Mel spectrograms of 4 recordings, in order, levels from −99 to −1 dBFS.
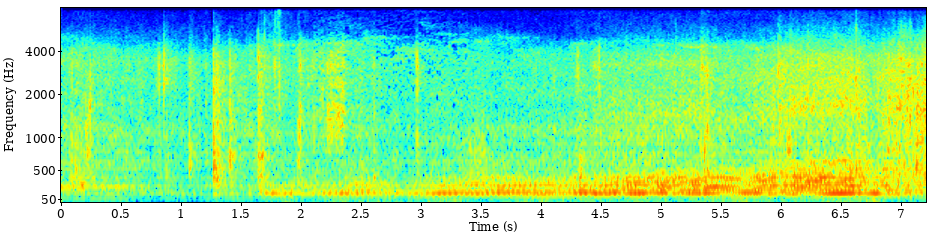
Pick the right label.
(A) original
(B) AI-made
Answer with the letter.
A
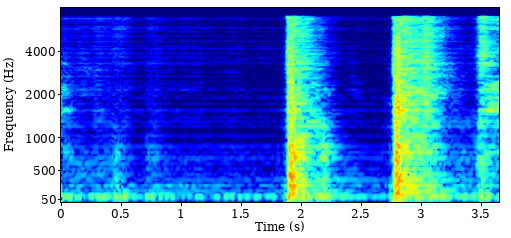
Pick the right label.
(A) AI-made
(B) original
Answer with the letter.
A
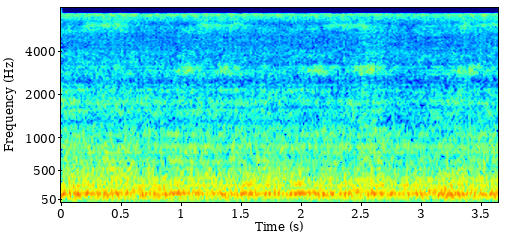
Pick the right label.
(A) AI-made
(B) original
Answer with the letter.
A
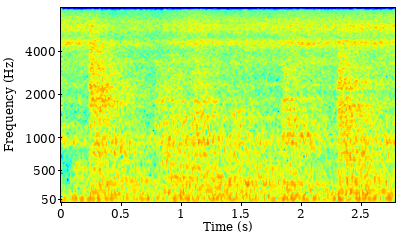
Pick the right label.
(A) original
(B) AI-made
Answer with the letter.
A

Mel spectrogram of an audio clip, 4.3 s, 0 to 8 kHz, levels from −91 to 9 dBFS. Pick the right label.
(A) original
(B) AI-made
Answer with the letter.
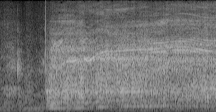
A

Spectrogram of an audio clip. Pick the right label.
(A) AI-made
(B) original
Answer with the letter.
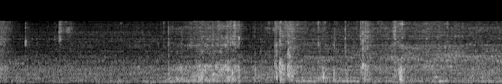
A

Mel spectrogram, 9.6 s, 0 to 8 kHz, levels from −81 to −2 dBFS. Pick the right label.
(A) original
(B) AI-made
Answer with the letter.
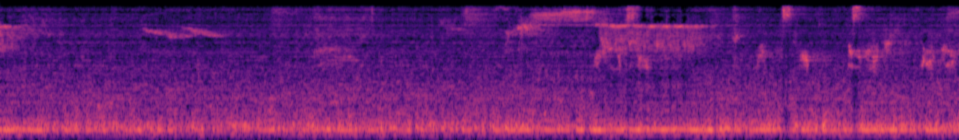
B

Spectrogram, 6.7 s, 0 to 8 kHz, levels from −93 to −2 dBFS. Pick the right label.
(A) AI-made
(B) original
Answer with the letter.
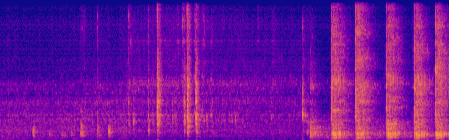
A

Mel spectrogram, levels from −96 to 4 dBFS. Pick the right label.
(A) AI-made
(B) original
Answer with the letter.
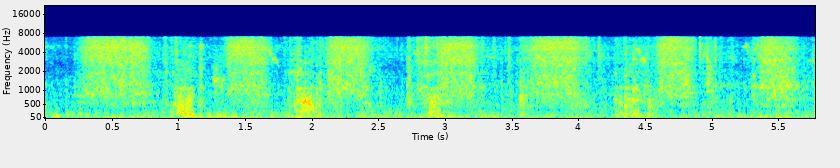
A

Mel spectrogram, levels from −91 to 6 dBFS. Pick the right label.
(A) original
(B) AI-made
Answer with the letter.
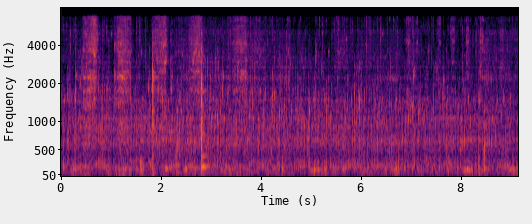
B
